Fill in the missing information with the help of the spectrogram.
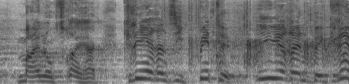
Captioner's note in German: Beifall DIE LINKE - Zurufe AfD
